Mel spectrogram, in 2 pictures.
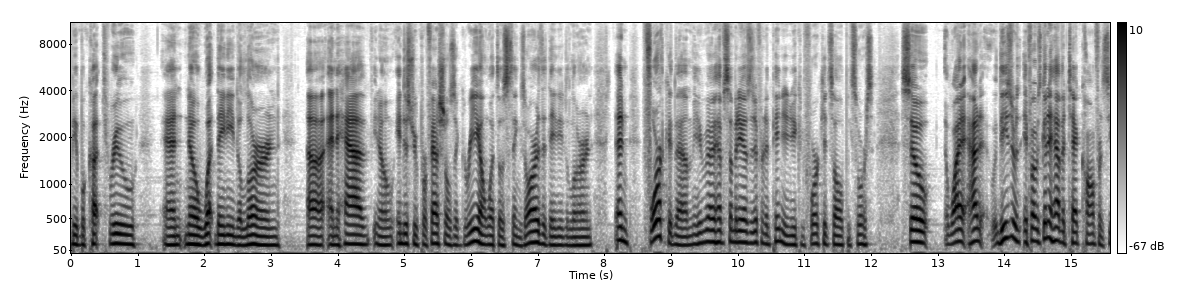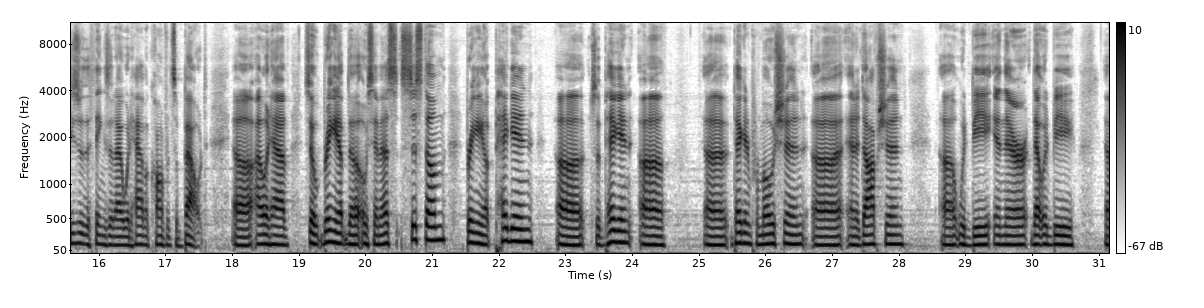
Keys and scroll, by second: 22.6-31.1 typing.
